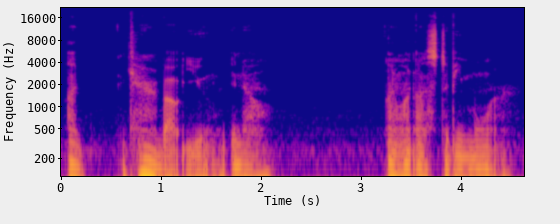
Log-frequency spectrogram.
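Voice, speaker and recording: A jealous vampire knight, played by a man murmurs slowly in a very deep, dark voice. His tone is husky and slightly gravelly, sliding into soft whispers as he teases and comforts. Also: lively intonation, exaggerated voice. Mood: tender. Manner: low murmuring with soft whispers, teasing and gruff. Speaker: voice actor in audio roleplay. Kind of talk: intimate audio roleplay.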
